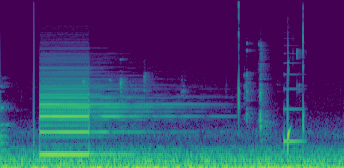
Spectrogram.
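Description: A loud alarm blares and rings out.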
